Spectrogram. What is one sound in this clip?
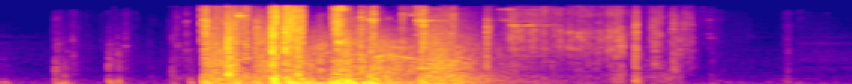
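Pistols fire in rapid bursts in a video game.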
